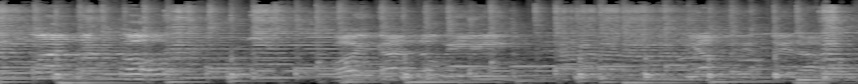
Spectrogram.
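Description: A live salsa orchestra plays a guaguancó-style salsa number: a moving bass line under percussion and trombones, with a male lead voice singing.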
